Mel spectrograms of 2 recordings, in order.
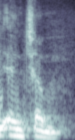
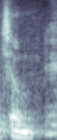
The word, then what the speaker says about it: Ntcham: Alors, on prononce le N ou on l'aspire? Il y en a qui l'aspirent, il y en a qui le prononcent, mais moi je lui dis Ncham. Et ma mère a dit Cham. Donc ça ne me dérange pas. C'est Ncham. Voilà.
